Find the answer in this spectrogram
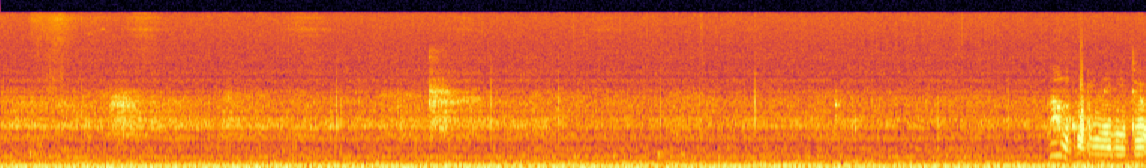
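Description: A steady low droning hum, even in level throughout, with a faint buzzing overtone above it and a couple of faint clicks near the middle.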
